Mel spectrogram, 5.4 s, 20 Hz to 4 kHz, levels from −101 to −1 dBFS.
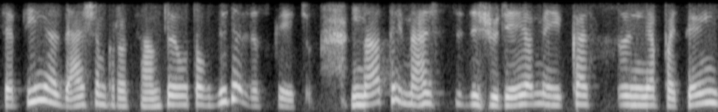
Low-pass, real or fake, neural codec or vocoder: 3.6 kHz; real; none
